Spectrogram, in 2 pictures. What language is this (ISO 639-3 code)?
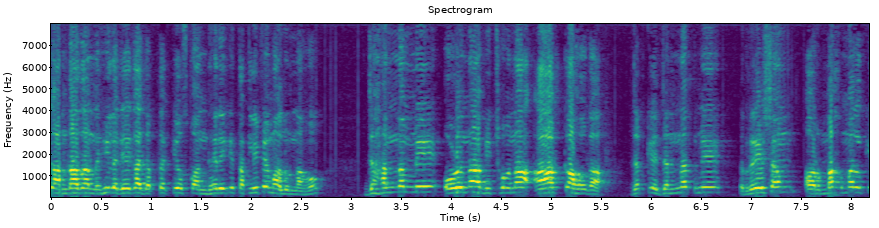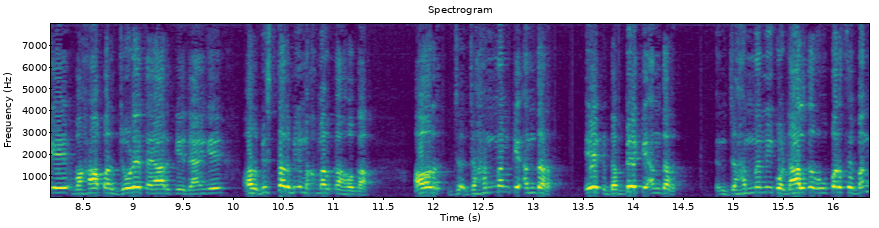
ara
